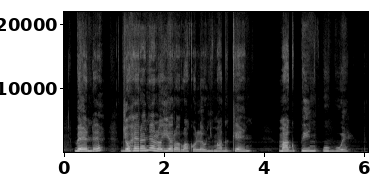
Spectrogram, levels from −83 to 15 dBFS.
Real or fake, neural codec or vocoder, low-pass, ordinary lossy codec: fake; vocoder, 44.1 kHz, 128 mel bands, Pupu-Vocoder; none; none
